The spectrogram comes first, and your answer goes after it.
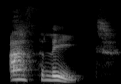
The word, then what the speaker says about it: athlete: say this word athlete athlete how did you do the stress is on the first syllable athlete okay number two how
